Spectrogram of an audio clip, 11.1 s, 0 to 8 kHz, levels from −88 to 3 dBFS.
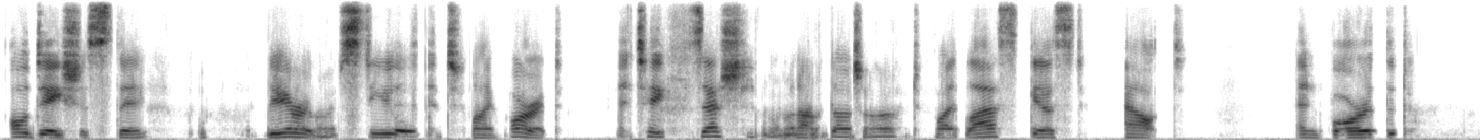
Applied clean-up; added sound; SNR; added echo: neural diffusion model UNIVERSE++.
